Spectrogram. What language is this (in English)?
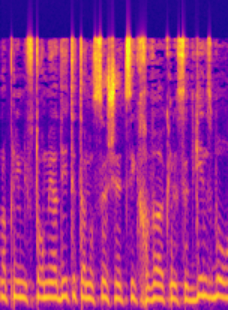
Hebrew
